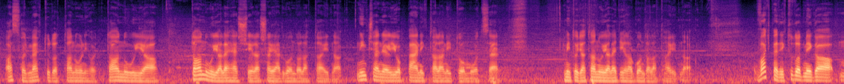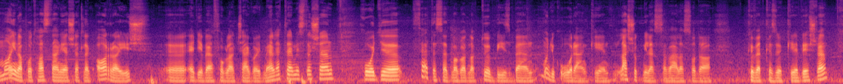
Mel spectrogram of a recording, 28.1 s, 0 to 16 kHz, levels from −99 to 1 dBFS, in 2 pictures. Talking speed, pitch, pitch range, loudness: 115 wpm, 100 Hz, 90-115 Hz, -17 LUFS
